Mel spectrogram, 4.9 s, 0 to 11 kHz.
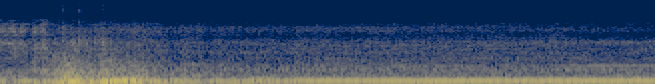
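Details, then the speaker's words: Generator mounted under the body of a 2000 Sunflyer motorhome, started while still on shore power, heard from inside the coach: brief rough start, then a steady, even low hum with no knocks or surging; normal running. "So I don't know if you can hear that, but the generator is now running in the coach."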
